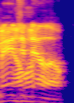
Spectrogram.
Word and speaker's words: Manganiello: I will admit that Joe, how do you pronounce his name? Manganiello.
